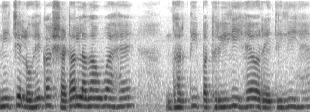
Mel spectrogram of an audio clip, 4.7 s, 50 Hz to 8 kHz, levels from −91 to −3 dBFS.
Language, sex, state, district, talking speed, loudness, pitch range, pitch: Hindi, female, Bihar, Vaishali, 165 wpm, -25 LUFS, 185-215 Hz, 205 Hz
